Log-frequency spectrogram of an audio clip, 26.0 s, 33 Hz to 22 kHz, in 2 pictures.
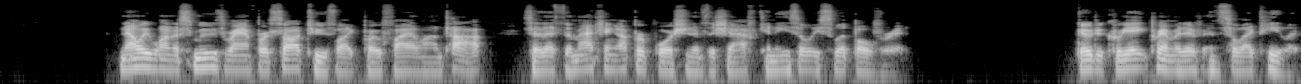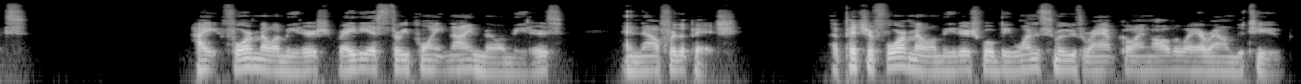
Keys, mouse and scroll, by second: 0.2 click, 1.1 click, 1.2 middle click, 1.4-4.0 right drag, 8.0 click, 8.1 middle click, 8.8 scroll up 1, 9.6 click, 9.7 middle click, 10.2-12.1 scroll up 1, 12.1 click, 13.2 click, 14.4 click, 17.0 click, 17.6 4, 18.4 click, 19.5-20.7 typing.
